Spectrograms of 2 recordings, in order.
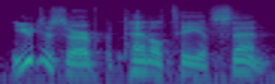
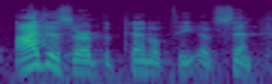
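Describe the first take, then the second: First: You hit first and hardest, the rest falling; accusing You set against I; stress on You. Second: I hit first and hardest, the rest falling; confessing I set against You; stress on I. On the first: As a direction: point at them with You. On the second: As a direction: turn it on yourself with I. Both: Shown as a demonstration.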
